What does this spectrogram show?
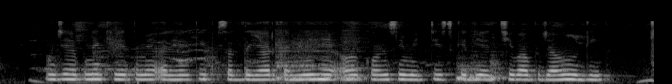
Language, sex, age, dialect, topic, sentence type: Hindi, female, 18-24, Awadhi Bundeli, agriculture, question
